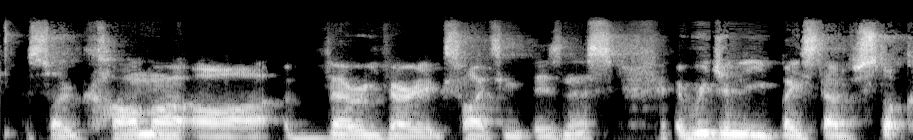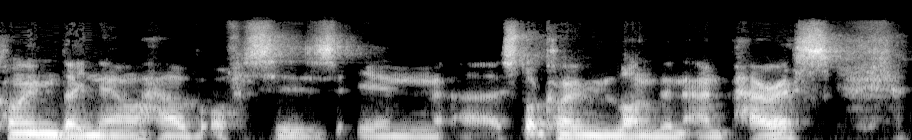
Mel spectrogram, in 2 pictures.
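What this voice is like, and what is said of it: British accent. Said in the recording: “Excuse my British accent”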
